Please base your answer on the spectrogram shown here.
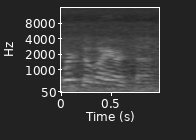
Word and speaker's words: Puerto Vallarta: Puerto Vallarta.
